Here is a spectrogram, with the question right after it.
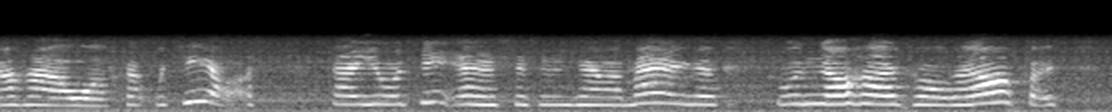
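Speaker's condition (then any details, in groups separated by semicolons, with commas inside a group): Cerebral palsy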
